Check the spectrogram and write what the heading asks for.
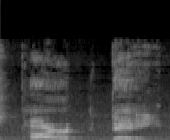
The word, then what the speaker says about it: Pardey: And this last name, it's going to sound like party, but it's par day. P A R D E Y or party, however you prefer to pronounce it, because I looked up this last name.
